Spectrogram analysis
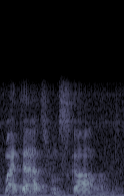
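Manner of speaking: usual speaking voice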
